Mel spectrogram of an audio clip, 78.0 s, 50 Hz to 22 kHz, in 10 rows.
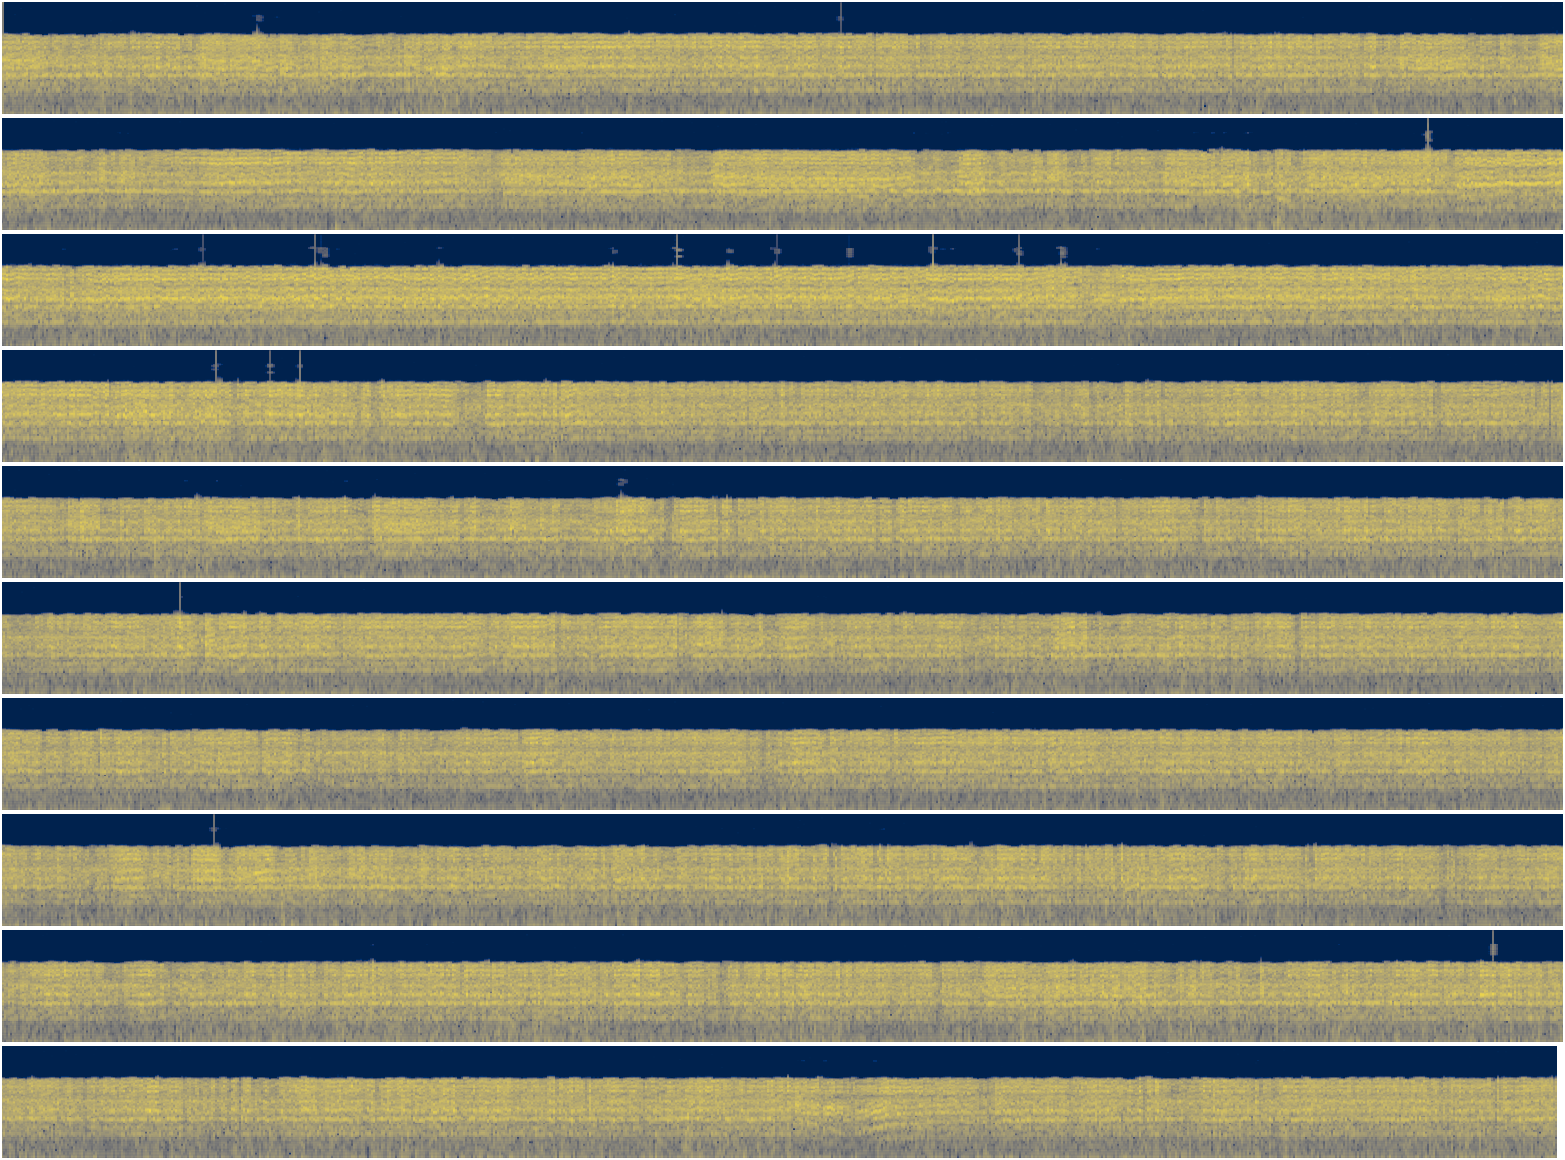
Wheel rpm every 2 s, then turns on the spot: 220, 230, 240, 230, 220, 230, 220, 220, 210, 210, 210, 220, 230, 240, 240, 230, 230, 230, 230, 230, 230, 230, 230, 230, 240, 230, 230, 230, 230, 230, 230, 230, 230, 230, 230, 230, 230, 190, 230.
none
